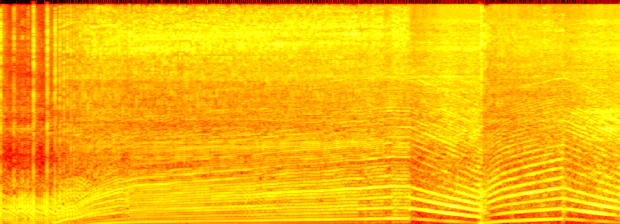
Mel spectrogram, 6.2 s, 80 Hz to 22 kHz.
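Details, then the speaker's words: STIHL 041AV chainsaw, abandoned about 20 years: buzz climbs smoothly to a high scream, dips and recovers when blipped while the top high-speed mixture screw is adjusted. "turn like that. And that should make it rev just the way it should."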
